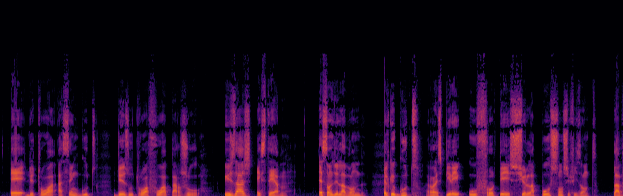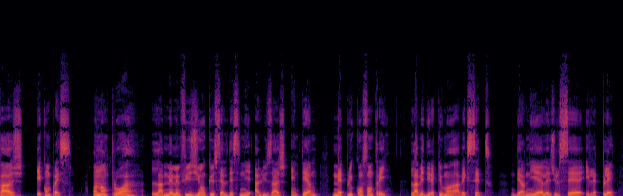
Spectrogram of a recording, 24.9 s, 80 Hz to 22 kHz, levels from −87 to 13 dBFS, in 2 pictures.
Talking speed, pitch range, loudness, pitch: 130 wpm, 100-130 Hz, -23 LUFS, 115 Hz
